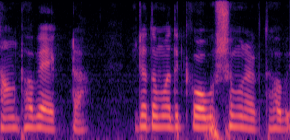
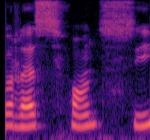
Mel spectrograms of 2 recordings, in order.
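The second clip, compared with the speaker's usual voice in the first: "Responsibility" slow and softer, six separate beats; syllable by syllable; 5 dB quieter, much slower than usual. Shown as a demonstration. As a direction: break "responsibility" into syllables with a gap after each. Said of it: "ছয়টি syllable আছে".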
